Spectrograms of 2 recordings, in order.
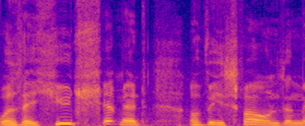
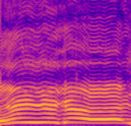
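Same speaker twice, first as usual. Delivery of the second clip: shrill, high, loud, drawn-up hollered call; 13 semitones higher, 7 dB louder than usual. Retelling how their dad joked in the grocery store, doing a Sloth from The Goonies impression. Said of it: "basically trying to do an impression of Sloth from the Goonies".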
